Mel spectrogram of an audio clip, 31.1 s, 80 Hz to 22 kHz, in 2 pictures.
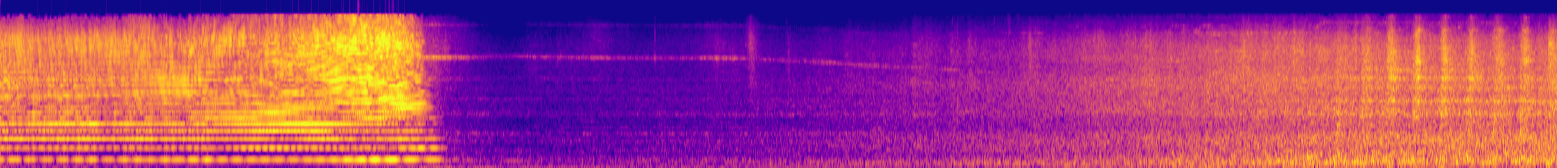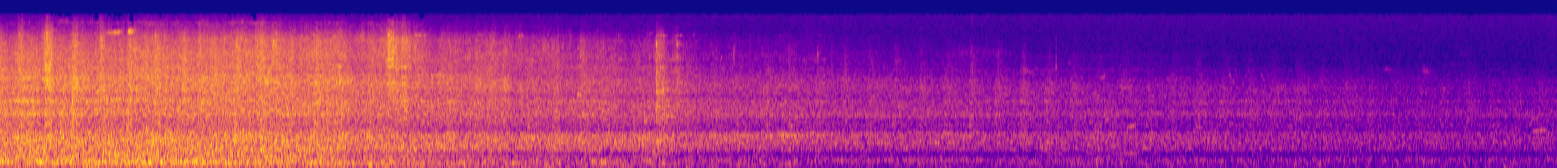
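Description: M62M diesel locomotive's horn sounding one long blast that cuts off about four seconds in, over the locomotive's low engine rumble as it passes close by. Then the train of tank wagons rolls past, the wheels clattering over the rail joints, loudest midway and fading as the train moves away.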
